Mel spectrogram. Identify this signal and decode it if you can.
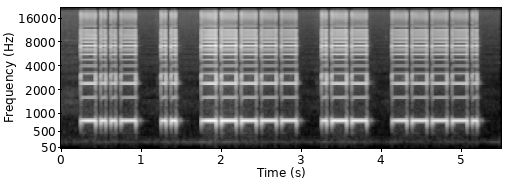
Morse code, heard as a keyed tone, about 18 wpm, spaced as for 15 wpm, 800 Hz. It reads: XI0W9
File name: Code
